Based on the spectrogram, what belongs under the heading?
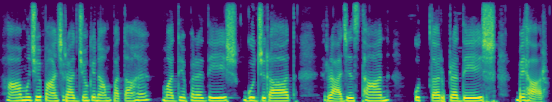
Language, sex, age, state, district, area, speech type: Hindi, female, 30-45, Madhya Pradesh, Jabalpur, urban, spontaneous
